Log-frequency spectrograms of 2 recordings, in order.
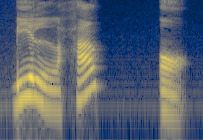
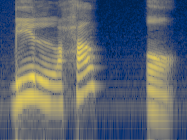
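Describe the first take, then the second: No difference in how they are said.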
